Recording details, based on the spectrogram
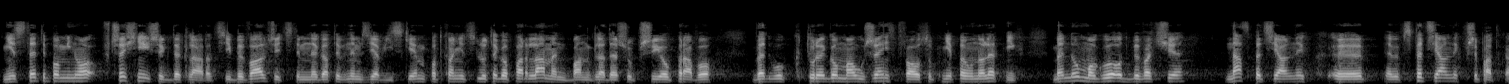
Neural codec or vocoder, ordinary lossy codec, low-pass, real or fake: none; none; none; real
